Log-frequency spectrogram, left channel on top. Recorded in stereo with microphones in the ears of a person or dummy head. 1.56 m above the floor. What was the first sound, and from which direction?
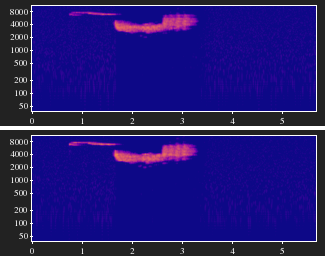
A bird, 50° right (ahead or behind).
